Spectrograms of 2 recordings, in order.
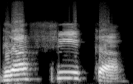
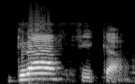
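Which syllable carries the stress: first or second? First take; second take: second; first. First: The stress is on the second syllable. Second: The stress is on the first syllable. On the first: The speaker calls it wrong. "Se eu der ênfase na penúltima sílaba, que é fi" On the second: The speaker calls it right. "se eu der ênfase na antepenúltima, que é gra, eu vou ter a pronúncia correta"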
